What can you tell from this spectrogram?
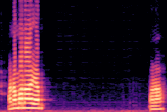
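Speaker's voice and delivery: "Mana, mana ayam?" yelped high and loud; sudden alarmed call for the chicken; startled shout. Real, not acted. Searching frantically for chicken. (teriakan kaget mencari ayam)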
